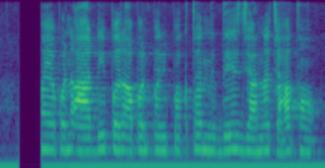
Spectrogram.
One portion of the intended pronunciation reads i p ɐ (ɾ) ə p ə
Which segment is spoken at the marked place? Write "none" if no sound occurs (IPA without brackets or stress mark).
ɾ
